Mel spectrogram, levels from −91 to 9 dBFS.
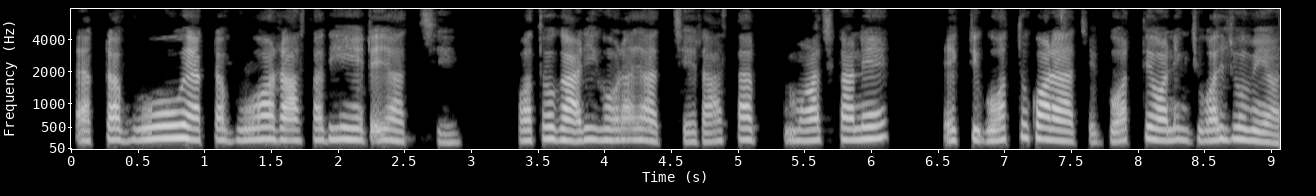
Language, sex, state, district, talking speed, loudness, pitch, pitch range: Bengali, female, West Bengal, Dakshin Dinajpur, 150 wpm, -17 LUFS, 230 Hz, 215-240 Hz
